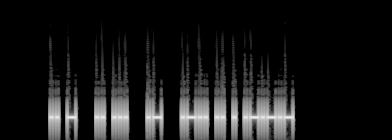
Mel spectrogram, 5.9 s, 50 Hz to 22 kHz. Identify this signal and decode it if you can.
Morse code, heard as a keyed tone, about 28 wpm, 700 Hz. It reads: IT IS A LIE.
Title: Sentences from Top 1600 Words 28wpm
